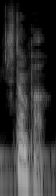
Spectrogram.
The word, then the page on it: stumper: Australian English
